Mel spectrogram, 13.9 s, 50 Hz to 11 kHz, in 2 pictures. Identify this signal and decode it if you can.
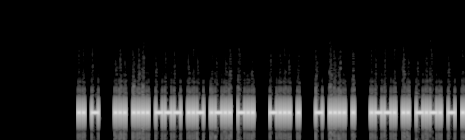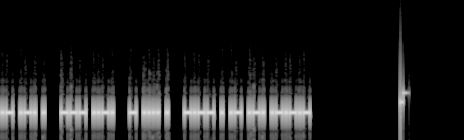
Morse code, heard as a keyed tone, about 36 wpm, 700 Hz. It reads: IT SHOULD BE THE PICTURE OF THE YEAR.
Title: Sentences from Top 1000 Words - Review Part 1 - 35wpm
